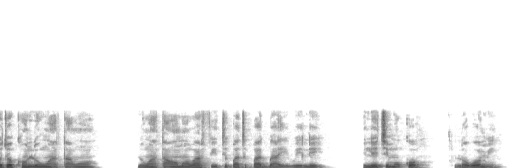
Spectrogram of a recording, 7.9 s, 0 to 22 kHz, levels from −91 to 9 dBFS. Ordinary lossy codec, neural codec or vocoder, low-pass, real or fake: none; none; none; real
